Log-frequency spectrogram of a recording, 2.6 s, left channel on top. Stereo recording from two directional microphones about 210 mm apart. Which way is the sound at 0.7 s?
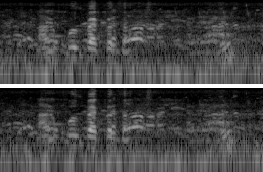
30° right (ahead or behind).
